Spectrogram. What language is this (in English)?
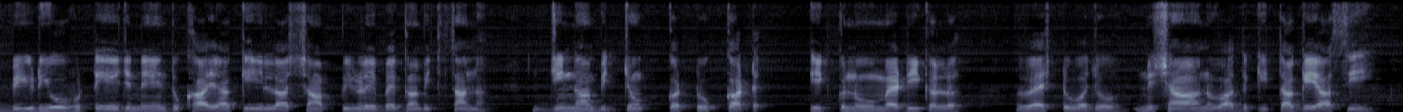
Punjabi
